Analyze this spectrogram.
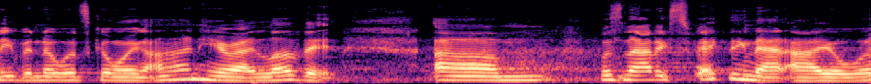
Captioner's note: audience laughs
